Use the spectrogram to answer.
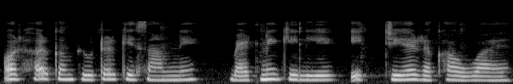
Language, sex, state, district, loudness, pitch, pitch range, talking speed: Hindi, female, Bihar, West Champaran, -18 LUFS, 215 Hz, 205-230 Hz, 150 wpm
